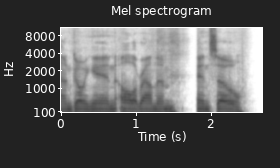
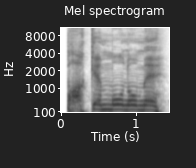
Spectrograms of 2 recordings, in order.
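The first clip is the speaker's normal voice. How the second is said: higher-pitched insult with contempt; contemptuous; 6 semitones higher than usual. Acted. Reader voicing a character cursing a monster, contemptuous. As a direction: spit it at the monster. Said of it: "Me just adds even more contempt".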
